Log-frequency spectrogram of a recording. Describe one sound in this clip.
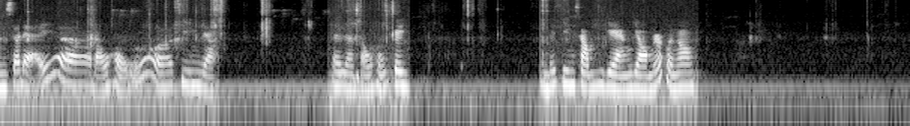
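Scissors snip through fried tofu.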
